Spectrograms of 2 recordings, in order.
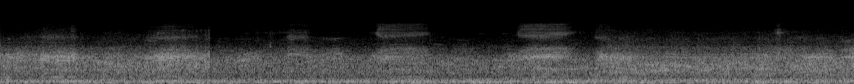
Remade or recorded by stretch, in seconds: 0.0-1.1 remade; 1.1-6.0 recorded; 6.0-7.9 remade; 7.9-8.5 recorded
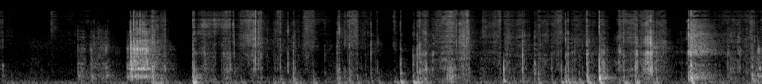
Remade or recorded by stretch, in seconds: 0.0-1.8 recorded; 1.8-2.4 remade; 2.4-7.6 recorded

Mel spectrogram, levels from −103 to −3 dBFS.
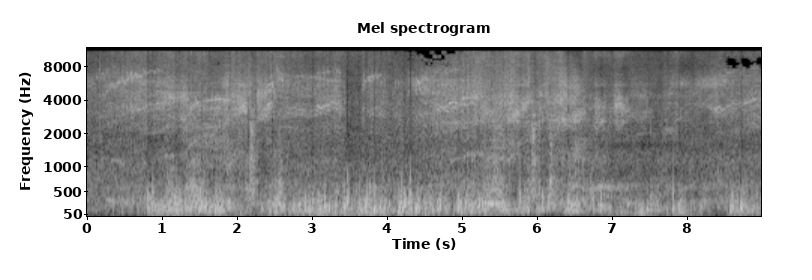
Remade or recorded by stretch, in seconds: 0.0-1.8 recorded; 1.8-2.4 remade; 2.4-5.3 recorded; 5.3-8.4 remade; 8.4-9.0 recorded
